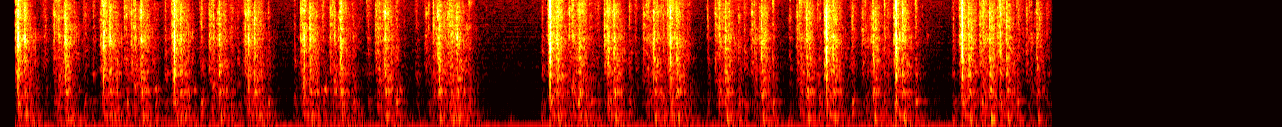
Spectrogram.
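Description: Typewriter keys typing in a rapid run of sharp clacks, pausing briefly about halfway, then stopping abruptly a little after five seconds in.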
